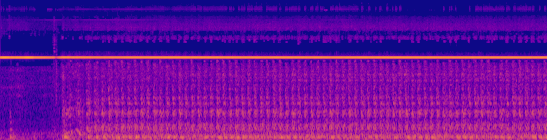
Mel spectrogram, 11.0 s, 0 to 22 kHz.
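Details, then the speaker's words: DD15 diesel truck that drains fuel back to the tank overnight; after a corroded fuse was found and the key turned on with check-engine lights, the starter cranks evenly for ten seconds but it never fires. Later started on another try. Cause suspected, not confirmed. "Come on, Betsy. You need to start for me right now. Not happening."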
